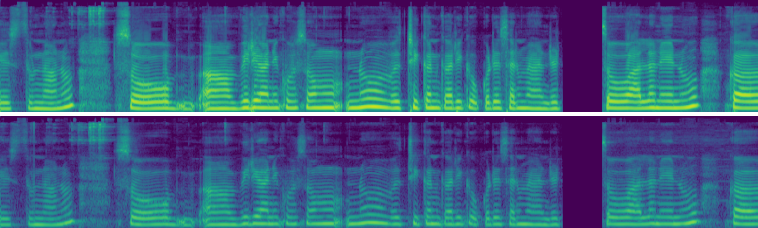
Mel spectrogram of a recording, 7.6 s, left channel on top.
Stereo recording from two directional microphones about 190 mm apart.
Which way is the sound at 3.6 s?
45° left (ahead or behind).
